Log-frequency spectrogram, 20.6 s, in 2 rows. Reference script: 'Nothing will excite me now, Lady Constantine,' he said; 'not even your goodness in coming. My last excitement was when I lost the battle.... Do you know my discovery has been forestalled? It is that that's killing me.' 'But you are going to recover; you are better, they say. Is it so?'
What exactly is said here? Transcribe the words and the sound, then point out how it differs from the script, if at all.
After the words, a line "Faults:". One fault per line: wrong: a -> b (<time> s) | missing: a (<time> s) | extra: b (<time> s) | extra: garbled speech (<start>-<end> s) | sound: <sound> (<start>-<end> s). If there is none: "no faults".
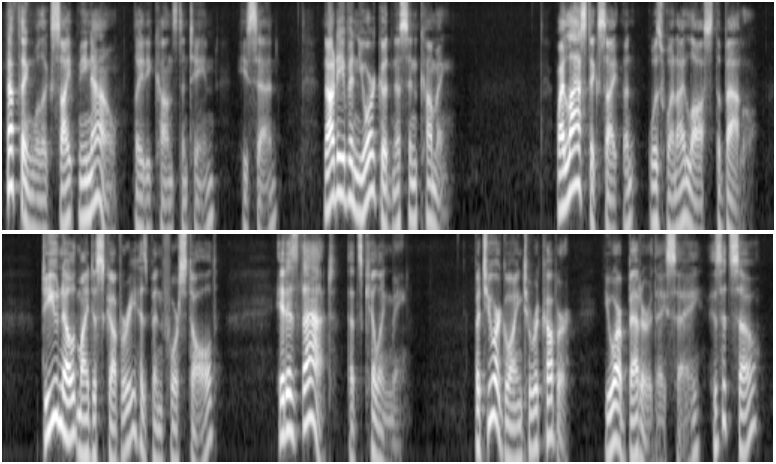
'Nothing will excite me now, Lady Constantine,' he said; 'not even your goodness in coming. My last excitement was when I lost the battle.... Do you know my discovery has been forestalled? It is that that's killing me.' 'But you are going to recover; you are better, they say. Is it so?'
Faults:
no faults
